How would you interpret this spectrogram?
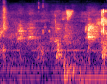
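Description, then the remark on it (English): The speaker's dogs bark and yip excitedly in a few quick bursts, sounding muffled over a low steady hum. “I hear my dogs going crazy in there.”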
